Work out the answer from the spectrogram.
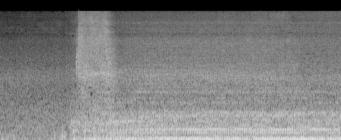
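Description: A TVS Sport's single-cylinder four-stroke engine, freshly rebuilt to cure white smoke, starts about a second and a half in with a short burst and then runs steadily at a slightly fast idle, the throttle set a little high.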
